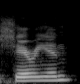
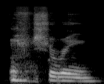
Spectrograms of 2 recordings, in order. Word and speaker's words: Shireen: is Apollo Nida and Sharian. Sharian has officially, Shireen. I like Sharian. Okay, her name is Shireen.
